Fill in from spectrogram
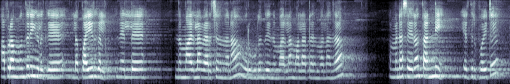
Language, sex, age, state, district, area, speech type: Tamil, female, 60+, Tamil Nadu, Cuddalore, rural, spontaneous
